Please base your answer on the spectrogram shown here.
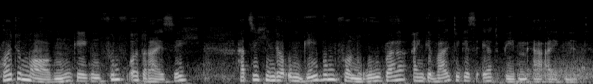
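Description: An actress playing a sober news announcer, reading a bulletin in a formal, precise, factual manner in a radio play. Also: female voice, sits low, lively intonation, moderate pace, dark tone, a little hiss or hum, low-quality recording. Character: sober female news announcer reporting a disaster.

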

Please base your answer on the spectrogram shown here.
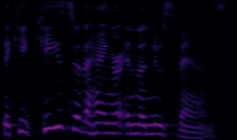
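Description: A stern middle-aged American government agent in a game cutscene. She is dry and commanding with animated pitch and a long reverb around her. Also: normal speed. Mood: curt, exasperated. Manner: curt, authoritative, dry. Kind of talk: video game cutscene acting.

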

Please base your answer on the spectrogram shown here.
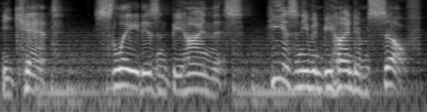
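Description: A man's voice: high voice, measured pace, a bit bright, distant mic, soft background music. An actor playing a serious, intense teenage boy superhero leader in a video game, terse and commanding. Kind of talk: video game cutscene acting.

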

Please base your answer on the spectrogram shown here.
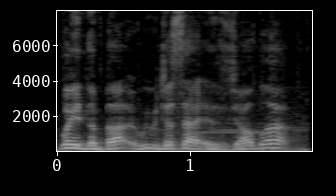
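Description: A man's voice: on the high side, animated, quick pace, creaky, a little mellow. A man bantering casually in street slang during a game roleplay, repeating short questions and commands. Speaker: game streamer, driver in roleplay. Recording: noisy game chat with car sounds.

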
